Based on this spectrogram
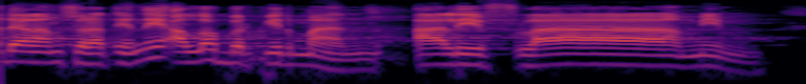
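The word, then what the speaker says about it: الم: Tetapi ternyata dalam surat Al-Baqarah ini dibacanya tidak alam. Ya, tidak alam. Tetapi dibacanya alif lam mim.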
